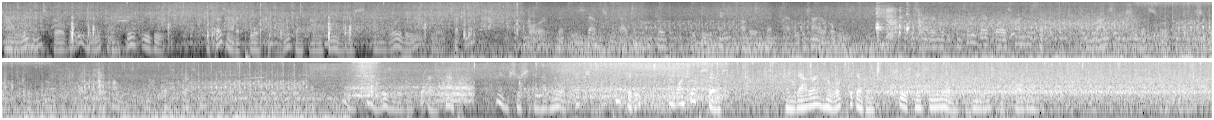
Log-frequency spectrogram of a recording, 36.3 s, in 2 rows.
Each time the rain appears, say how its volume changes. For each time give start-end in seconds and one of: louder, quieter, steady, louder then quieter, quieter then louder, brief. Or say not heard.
0.0-36.2 louder.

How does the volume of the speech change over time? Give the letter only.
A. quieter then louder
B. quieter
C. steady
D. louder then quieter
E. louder
E.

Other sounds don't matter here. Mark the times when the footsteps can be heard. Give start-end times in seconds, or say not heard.
not heard.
